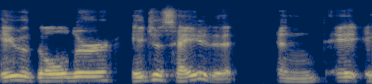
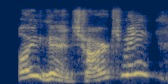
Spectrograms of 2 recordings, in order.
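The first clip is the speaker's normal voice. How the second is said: high, incredulous boss voice; mock surprise; 10 semitones higher than usual. Old boss startled that he'll be charged, high mock surprise. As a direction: play the boss caught off guard by the price.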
